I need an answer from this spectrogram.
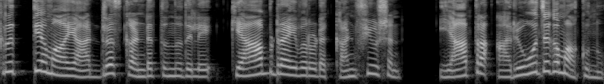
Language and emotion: Malayalam, disgusted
